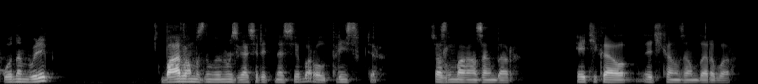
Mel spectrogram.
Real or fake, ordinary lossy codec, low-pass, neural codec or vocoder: real; none; 7.2 kHz; none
